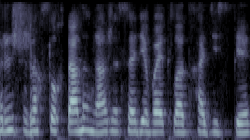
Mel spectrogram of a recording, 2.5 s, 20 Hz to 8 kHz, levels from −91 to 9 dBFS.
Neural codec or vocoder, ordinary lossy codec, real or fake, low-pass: vocoder, 22.05 kHz, 80 mel bands, WaveNeXt; none; fake; 7.2 kHz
